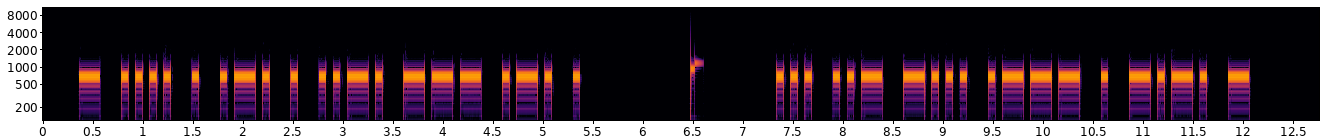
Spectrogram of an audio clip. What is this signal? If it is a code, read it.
Morse code, heard as a keyed tone, about 17 wpm, 700 Hz. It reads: THEREFORE SUBJECT
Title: Sentences from Top 800 Words - New Word Drill - 17wpm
